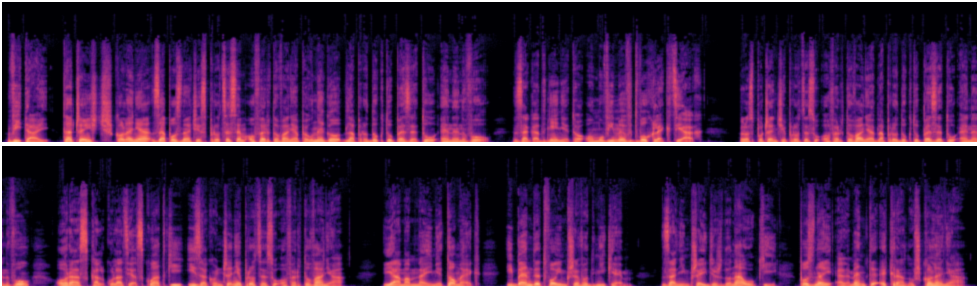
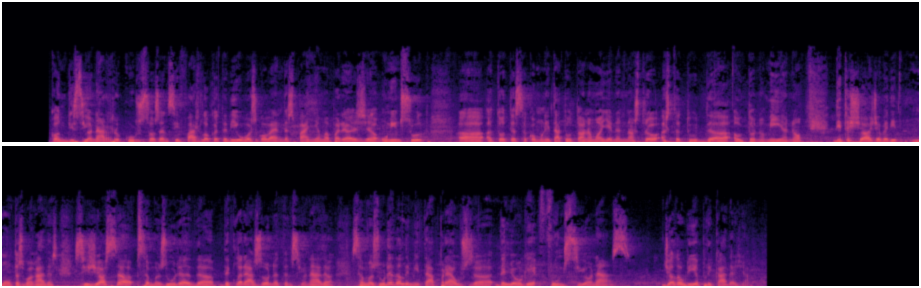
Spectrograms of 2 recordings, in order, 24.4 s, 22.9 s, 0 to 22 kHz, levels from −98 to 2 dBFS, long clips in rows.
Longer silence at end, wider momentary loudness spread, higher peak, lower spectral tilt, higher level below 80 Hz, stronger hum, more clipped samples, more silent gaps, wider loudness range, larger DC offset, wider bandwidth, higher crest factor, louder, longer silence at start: second, 0.2 s vs 1.9 s; first, 8 LU vs 5 LU; first, -8 dBFS vs -22 dBFS; first, -5.5 dB/octave vs -4 dB/octave; about the same, -48 dBFS vs -50 dBFS; neither; neither; neither; about the same, 3 LU vs 2 LU; neither; about the same, 16.5 kHz vs 15 kHz; about the same, 18 dB vs 18 dB; first, -25 LUFS vs -40 LUFS; second, 0.05 s vs 0.6 s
